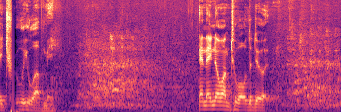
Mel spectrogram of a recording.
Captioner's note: laughter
